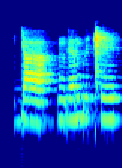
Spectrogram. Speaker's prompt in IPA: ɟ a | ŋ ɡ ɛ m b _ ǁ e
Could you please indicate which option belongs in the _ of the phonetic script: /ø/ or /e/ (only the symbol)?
e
